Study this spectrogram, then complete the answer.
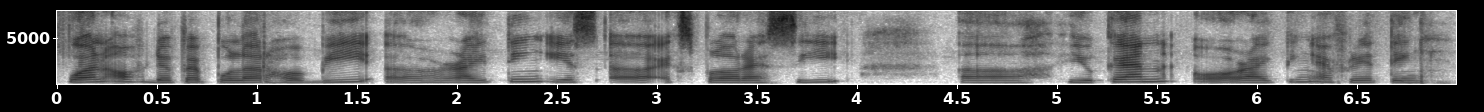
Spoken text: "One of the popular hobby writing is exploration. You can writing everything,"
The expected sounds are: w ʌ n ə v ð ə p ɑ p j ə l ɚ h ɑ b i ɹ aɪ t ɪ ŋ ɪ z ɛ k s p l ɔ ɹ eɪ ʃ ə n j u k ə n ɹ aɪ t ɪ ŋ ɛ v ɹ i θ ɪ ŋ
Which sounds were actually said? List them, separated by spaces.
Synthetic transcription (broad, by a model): w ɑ n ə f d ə p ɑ p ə l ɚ h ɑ b i ɹ aɪ t ɪ ŋ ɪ s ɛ k s p l ɔ ɹ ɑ s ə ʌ j u k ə n ɹ aɪ t ɪ ŋ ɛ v ɹ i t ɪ ŋ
